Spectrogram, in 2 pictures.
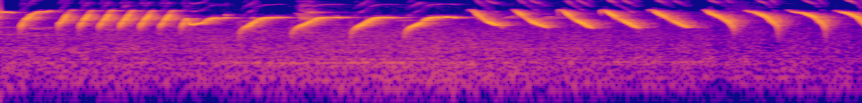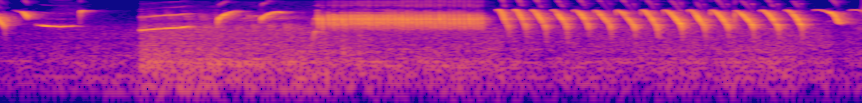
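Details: Lure song of a young canary, used to prompt other canaries to sing: a long series of rapid downslurred whistles, a brief pause, a harsh buzzy burst, then a fast, even trill.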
